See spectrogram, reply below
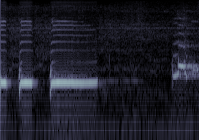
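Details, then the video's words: Clear-voiced Bangkok-type zebra dove: two short, pure coos, then a long, steady, level note that fades away, followed by softer, wavering cooing. "PERKUTUT BANGKOK GACOR SUARA JERNIH MENGUNDANG BUNYI"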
